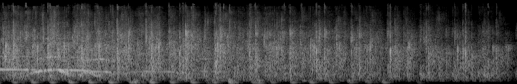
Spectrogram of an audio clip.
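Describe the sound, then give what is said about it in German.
An audience applauds steadily for about five seconds as a guest speaker, managing director of a PR agency, is introduced: a dense, even wash of many hands clapping at a consistent loudness, with a faint low rhythmic thump and a brief whistle-like tone early on. “Also einmal Applaus für Ruben. Applaus”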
